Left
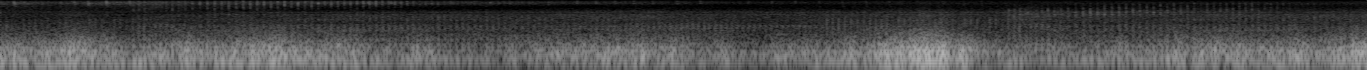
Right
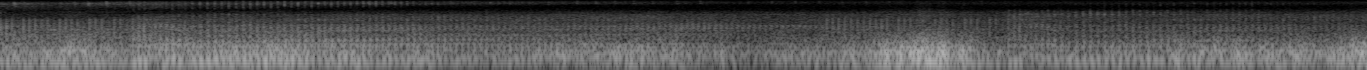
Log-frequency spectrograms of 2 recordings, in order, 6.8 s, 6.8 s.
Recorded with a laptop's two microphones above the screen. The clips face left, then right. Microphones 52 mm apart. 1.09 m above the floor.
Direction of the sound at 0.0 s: 50° right (ahead or behind).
